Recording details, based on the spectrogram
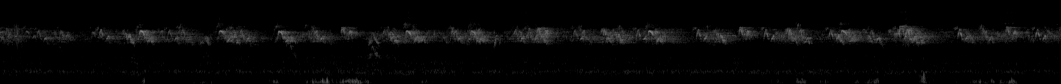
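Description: Common house martins keep up a dense, dry twittering chatter of short, high chirrups from several birds at once, with a few low knocks and rustles underneath.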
